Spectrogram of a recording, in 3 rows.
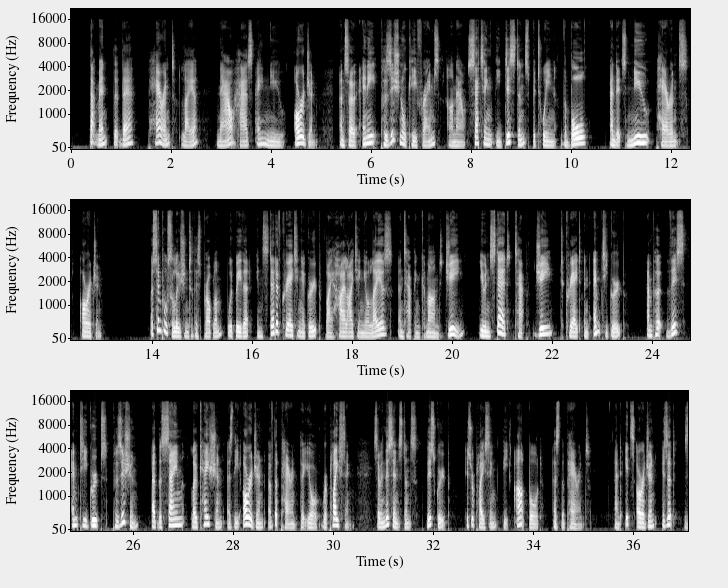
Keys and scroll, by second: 21.7 g.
